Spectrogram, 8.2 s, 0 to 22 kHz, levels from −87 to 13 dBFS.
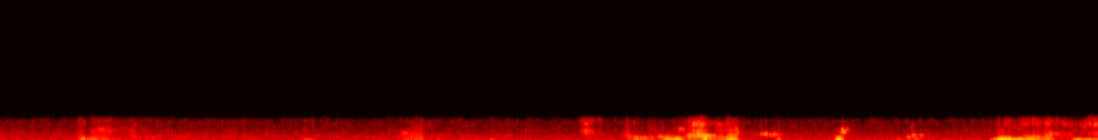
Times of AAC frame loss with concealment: none

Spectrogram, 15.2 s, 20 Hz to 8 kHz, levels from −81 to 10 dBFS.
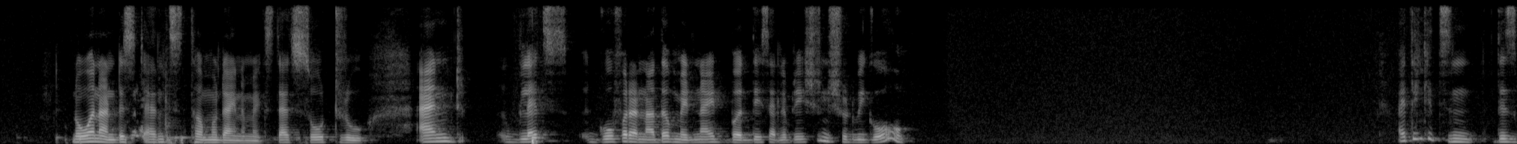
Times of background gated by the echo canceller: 4.70-5.00, 5.55-5.85, 9.08-9.45

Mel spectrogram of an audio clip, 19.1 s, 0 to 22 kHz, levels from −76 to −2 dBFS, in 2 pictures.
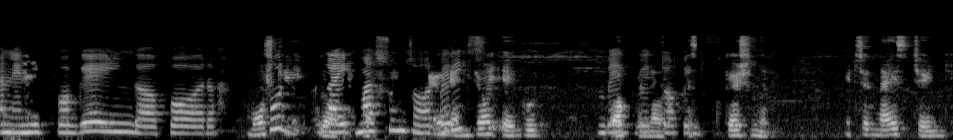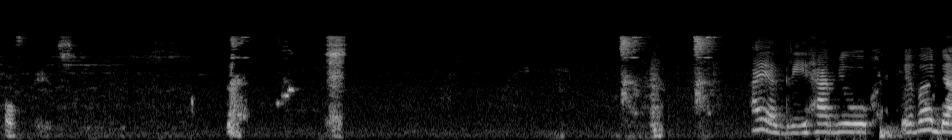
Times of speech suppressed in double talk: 2.82-4.97, 6.23-7.29, 18.30-18.54

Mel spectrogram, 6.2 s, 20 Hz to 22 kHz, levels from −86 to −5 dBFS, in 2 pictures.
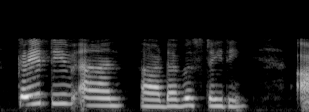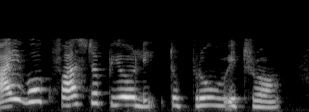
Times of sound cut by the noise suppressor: none

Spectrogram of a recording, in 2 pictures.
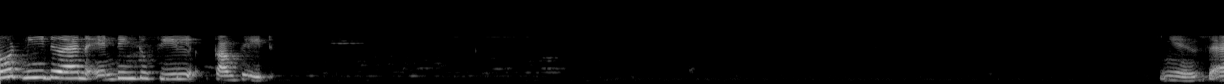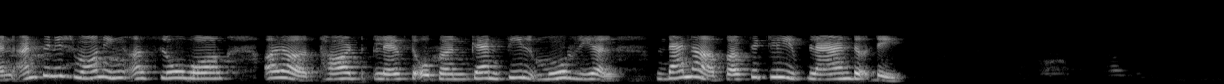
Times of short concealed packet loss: none

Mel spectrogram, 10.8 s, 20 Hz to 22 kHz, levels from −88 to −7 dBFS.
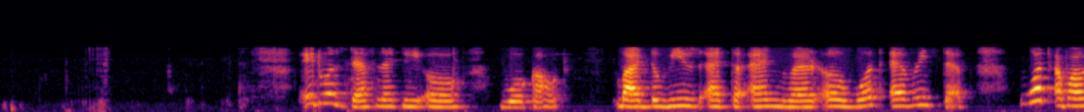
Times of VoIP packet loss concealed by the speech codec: none

